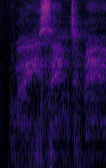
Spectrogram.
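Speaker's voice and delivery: whispered, very soft and quiet; hushed creepy whisper. Retold or imitated. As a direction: breathe it out softly like a creepy cabbie. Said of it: "very softly and very quietly goes".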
